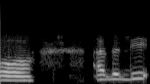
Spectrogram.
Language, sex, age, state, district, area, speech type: Manipuri, female, 60+, Manipur, Imphal East, rural, conversation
